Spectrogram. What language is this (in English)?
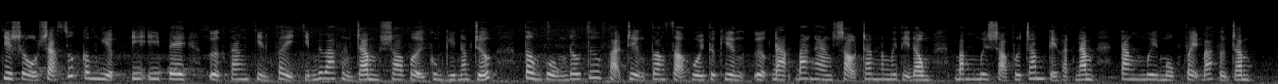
Vietnamese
